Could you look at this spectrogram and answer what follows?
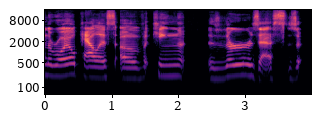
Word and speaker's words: Xerxes: So for the women in the royal palace of King Xerxes, how are we saying his name? Xerxes. Xerxes, yeah. Xerxes. So the Z, right? Yeah, Xerxes. Yeah, it's an X, not a Z.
